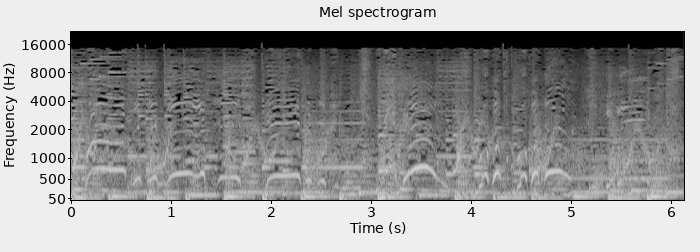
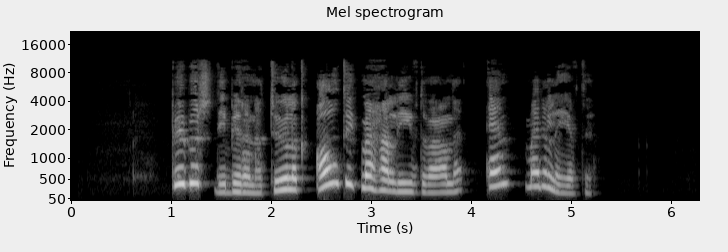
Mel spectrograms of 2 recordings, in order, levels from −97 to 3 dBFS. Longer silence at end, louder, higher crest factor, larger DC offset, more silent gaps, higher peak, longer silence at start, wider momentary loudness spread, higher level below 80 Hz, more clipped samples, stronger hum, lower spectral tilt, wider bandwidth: second, 0 s vs 1.1 s; first, -21 LUFS vs -28 LUFS; about the same, 14 dB vs 18 dB; neither; neither; first, -6 dBFS vs -10 dBFS; second, 0 s vs 1 s; second, 3 LU vs 11 LU; first, -32 dBFS vs -86 dBFS; neither; neither; about the same, -5 dB/octave vs -5 dB/octave; first, 14.5 kHz vs 11 kHz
